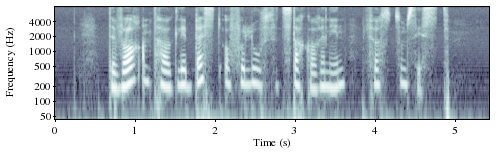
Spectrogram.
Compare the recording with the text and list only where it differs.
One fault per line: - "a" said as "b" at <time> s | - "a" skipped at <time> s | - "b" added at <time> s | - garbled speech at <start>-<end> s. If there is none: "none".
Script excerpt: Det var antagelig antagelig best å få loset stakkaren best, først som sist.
- "antagelig" skipped at 1.6 s
- "best" said as "inn" at 3.5 s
